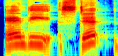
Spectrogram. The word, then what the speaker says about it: Andy Stitt: Today, my guest is Andy Stitt.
